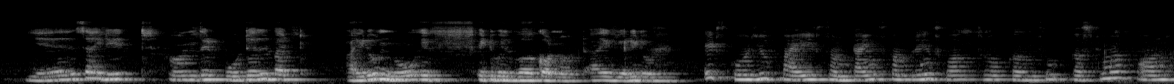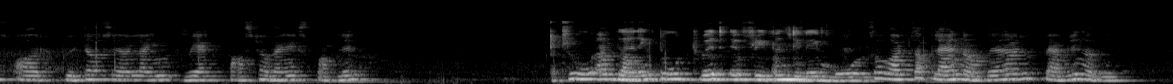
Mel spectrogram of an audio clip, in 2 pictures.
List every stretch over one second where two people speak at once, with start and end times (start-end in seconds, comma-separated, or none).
none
